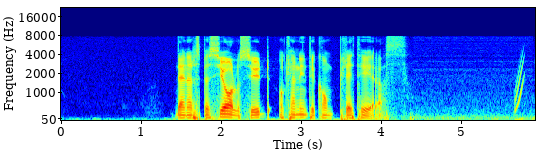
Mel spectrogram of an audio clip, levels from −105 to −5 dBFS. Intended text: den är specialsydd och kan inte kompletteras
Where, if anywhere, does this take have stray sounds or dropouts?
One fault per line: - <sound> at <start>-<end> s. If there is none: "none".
- chirp at 5.7-5.8 s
